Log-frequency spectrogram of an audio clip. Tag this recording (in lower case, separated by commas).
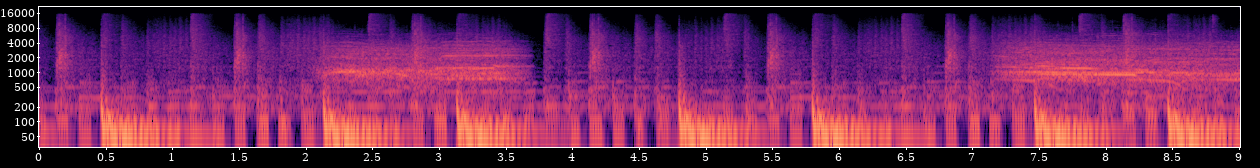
music, cheering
